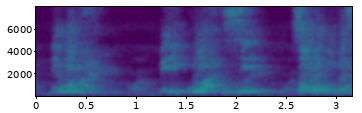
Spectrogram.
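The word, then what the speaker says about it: 没关系: next Molly try this MEI how do you pronounce EI 对美关系 yes UAN we will read as a 弯 plus the G is a 弯 and C like 没关系 so this one without any tone okay 没关系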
